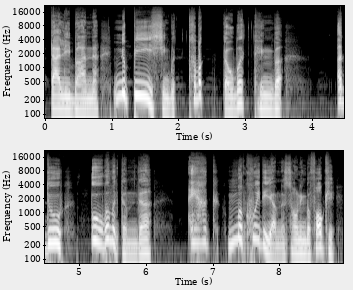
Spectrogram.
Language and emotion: Manipuri, angry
